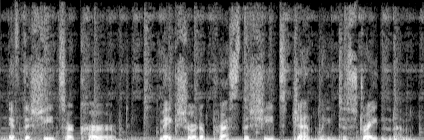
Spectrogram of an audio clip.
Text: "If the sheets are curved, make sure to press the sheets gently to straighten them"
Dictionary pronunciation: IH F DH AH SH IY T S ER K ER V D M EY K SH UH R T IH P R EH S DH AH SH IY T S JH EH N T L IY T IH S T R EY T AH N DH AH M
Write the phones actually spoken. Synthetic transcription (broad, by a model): IH F DH AH SH IY T S ER K ER V D M EY K SH UH R T IH P R EH S DH AH SH IY T S JH EH N T L IY T IH S T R EY T N DH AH M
